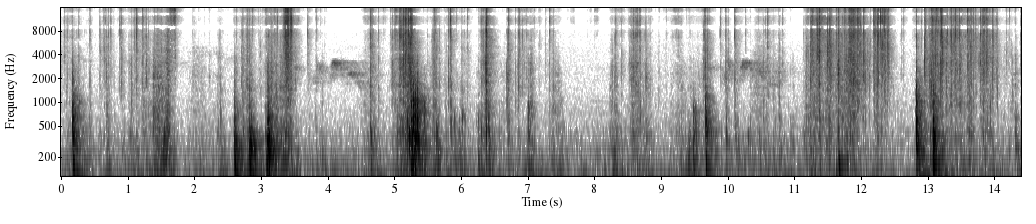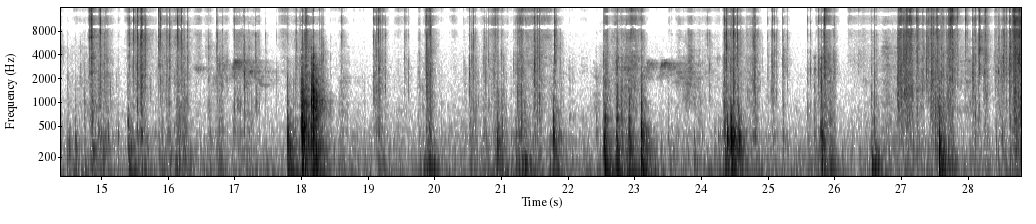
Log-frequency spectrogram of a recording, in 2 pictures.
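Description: Manga paperback volumes being slid, pushed together and knocked into place on a bookshelf by hand: irregular scraping, rustling and crinkling, with a handful of louder thunks as the books hit the shelf and each other.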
